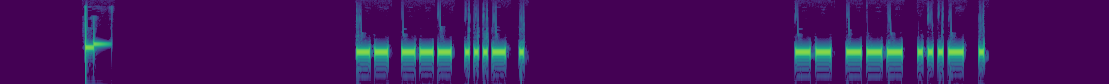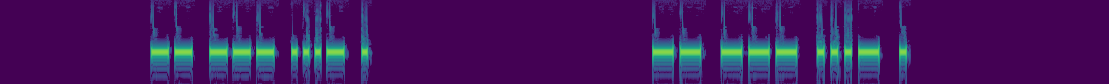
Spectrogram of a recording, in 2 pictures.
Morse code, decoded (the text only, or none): MOVE MOVE MOVE MOVE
